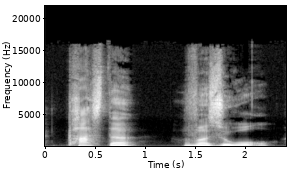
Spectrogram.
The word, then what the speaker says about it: fagioli: It's spelled F-A-G-I-O-L-I. So some people say pasta fagioli. Some people say pasta fagioli. Like, there's just so many ways to actually say this.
